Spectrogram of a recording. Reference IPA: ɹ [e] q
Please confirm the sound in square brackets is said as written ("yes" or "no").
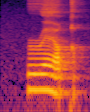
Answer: no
